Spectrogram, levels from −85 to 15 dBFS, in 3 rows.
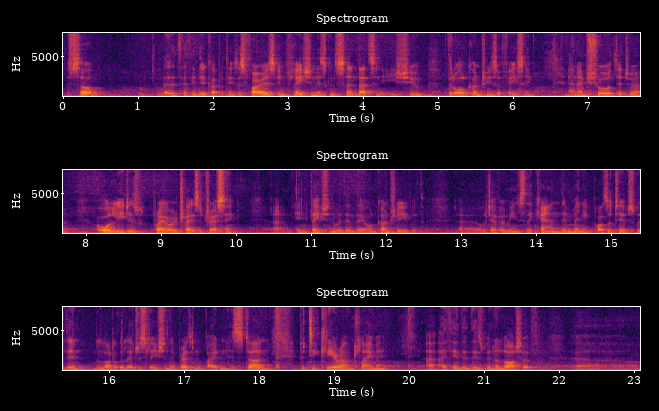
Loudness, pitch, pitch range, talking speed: -19 LUFS, 100 Hz, 95-110 Hz, 185 wpm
